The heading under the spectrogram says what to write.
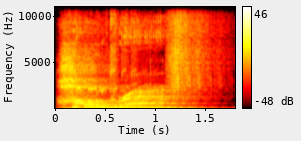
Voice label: "Holograph", announcer male; Unreal Tournament; ut2004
